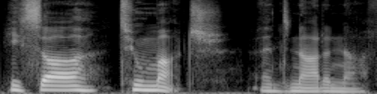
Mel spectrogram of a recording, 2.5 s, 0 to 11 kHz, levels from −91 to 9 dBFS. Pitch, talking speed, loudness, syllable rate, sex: 130 Hz, 165 wpm, -18 LUFS, 3.8 syllables/s, male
